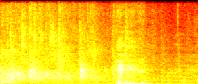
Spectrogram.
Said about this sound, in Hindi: अरे हाँ ताली बजा क्या क्या बजवा लिया करूँ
